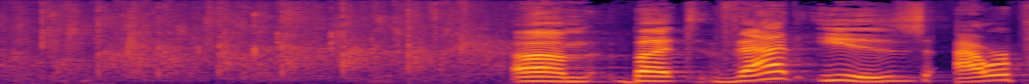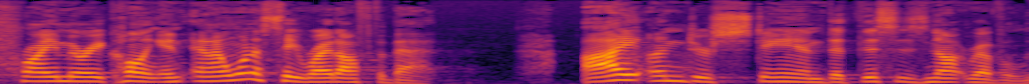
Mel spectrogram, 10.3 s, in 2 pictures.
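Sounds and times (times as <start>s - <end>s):
audience clapping: 0.0s - 3.0s
speech: 2.6s - 7.4s, 8.0s - 10.2s.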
